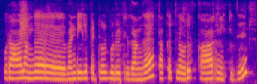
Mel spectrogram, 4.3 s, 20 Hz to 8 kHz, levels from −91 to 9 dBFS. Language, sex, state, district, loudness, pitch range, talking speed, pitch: Tamil, female, Tamil Nadu, Kanyakumari, -14 LUFS, 210-230 Hz, 155 wpm, 225 Hz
